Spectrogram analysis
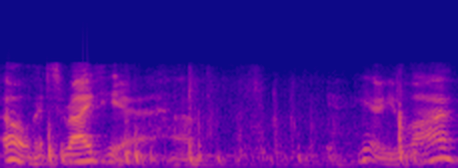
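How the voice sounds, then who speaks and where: Fussy male manager, hesitant and over-polite, swooping pitch, old radio detective show, muffled recording. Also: sing-song, slow pace, noisy background. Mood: flustered. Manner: hesitant, stammering, prissily polite. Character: fussy, flustered male office manager of a messenger service. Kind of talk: 1940s-50s radio detective drama acting.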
